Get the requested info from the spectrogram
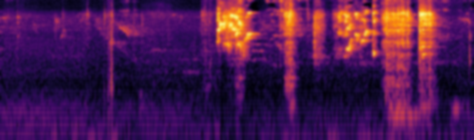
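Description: Birds chirping and flapping their wings in short, irregular bursts through the second half, after a quieter stretch; a single sharp click comes about a second and a half in.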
